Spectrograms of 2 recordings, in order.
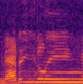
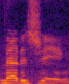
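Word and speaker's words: Medellín: was to medellin colombia some people call it medeling or meddling that it's really it's messy the locals say get that gene in there and the thing we loved about medellin is the cost of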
